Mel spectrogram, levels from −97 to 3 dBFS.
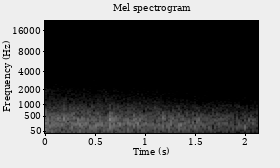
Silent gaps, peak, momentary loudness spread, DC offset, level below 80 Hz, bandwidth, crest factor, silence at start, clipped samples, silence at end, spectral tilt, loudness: none; -40 dBFS; 10 LU; under 0.1%; -72 dBFS; 14.5 kHz; 18 dB; 0 s; under 0.1%; 0 s; -8.5 dB/octave; -59 LUFS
